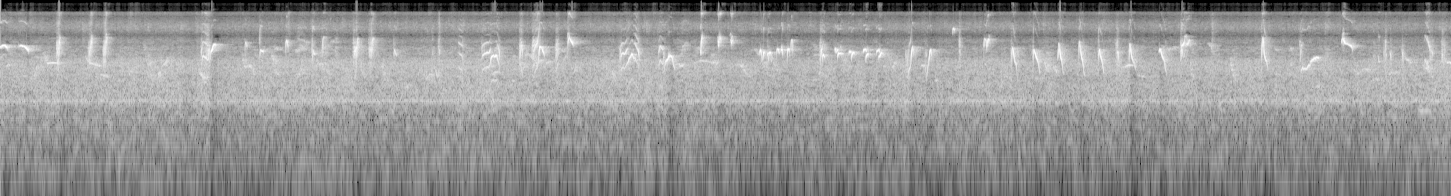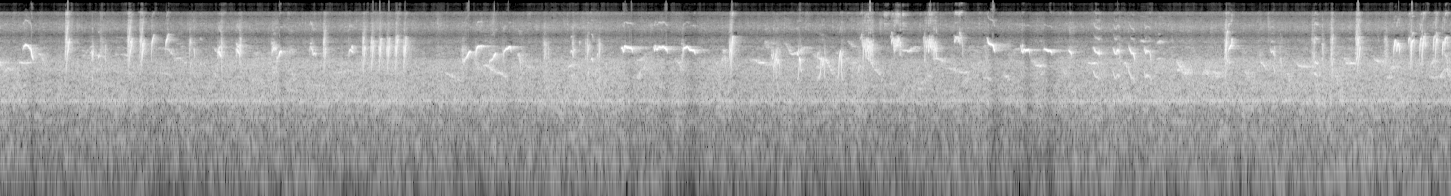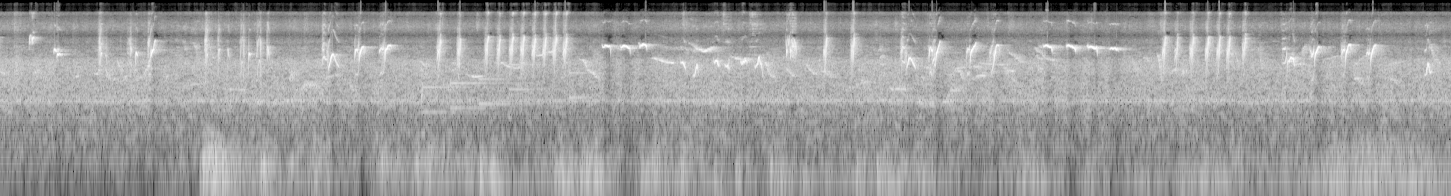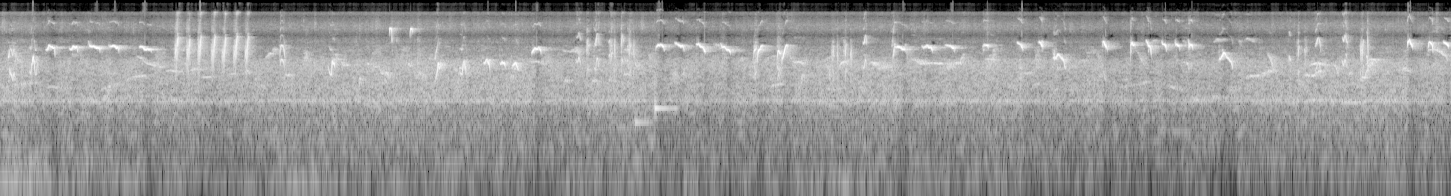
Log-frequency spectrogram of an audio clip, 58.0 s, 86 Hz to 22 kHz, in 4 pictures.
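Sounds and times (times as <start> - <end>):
songbird chirps and trills: 0.0 - 58.0.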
